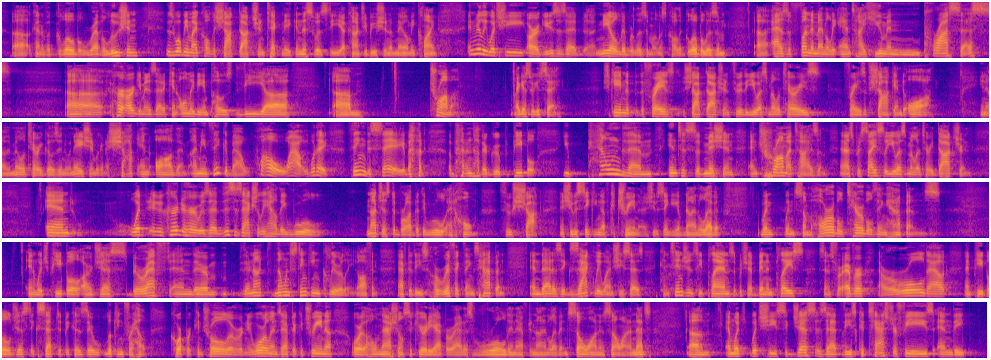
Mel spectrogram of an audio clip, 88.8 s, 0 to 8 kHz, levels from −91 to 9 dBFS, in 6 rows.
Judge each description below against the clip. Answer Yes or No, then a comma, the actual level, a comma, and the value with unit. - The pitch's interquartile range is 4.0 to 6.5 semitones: Yes, average, 4.7 semitones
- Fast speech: No, average, 175 wpm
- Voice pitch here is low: Yes, low, 115 Hz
